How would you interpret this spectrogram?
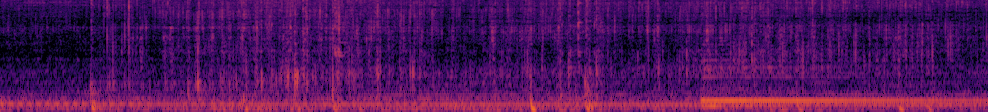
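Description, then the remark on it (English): A teapot settling after pouring coffee, with a soft watery hiss and faint bubbling, scattered light clicks, and a steady low hum that swells slightly near the end. No one speaks. “Coffee, cheers, my friends, as the teapot settles.”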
